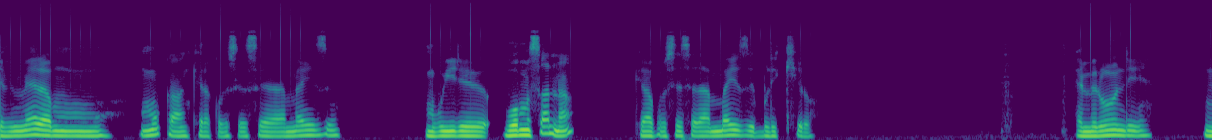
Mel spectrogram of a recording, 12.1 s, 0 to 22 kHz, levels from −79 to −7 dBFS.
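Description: Throughout the speech, a tick recurs ten times a second: the resampler restarted on every block, converting each 100 ms block from 16 kHz to 48 kHz without its neighbours' samples. A spectrogram shows thin vertical lines every 100 ms during speech, absent in pauses.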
